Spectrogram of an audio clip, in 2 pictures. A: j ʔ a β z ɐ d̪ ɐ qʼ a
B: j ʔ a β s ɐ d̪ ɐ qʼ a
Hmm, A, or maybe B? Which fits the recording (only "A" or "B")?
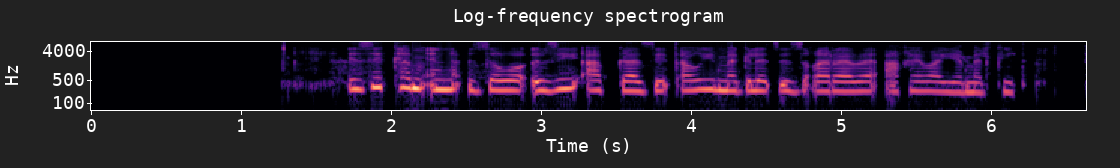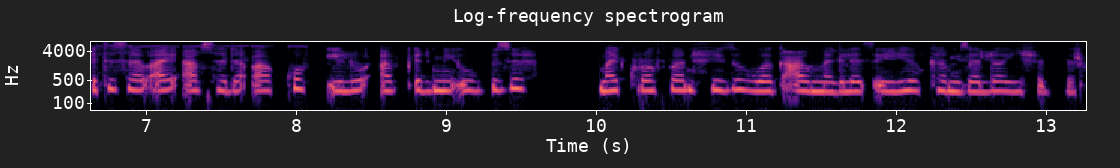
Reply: B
